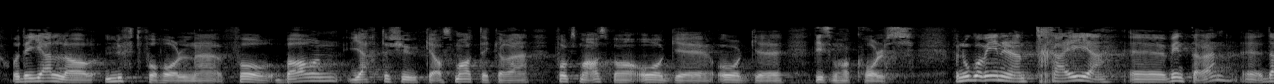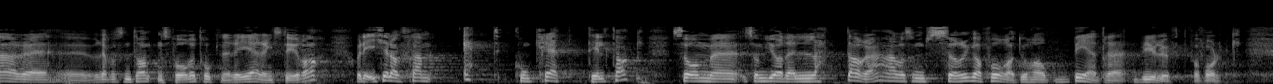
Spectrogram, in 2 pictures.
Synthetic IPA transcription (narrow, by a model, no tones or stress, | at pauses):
ʔɔd̪ɛjɛlːəʁlʉft̪fɔɾhɔlːnə̰fɔʁbɑɾnjæʁt̪əɕʉːkəɑsmɑːt̪ɪkəɾə | fɔlksɔmhɑɾɑsmɑʔɔɡɔɡ | d̪̥ɪsɔmɦɑɾkʰɔls | fɔɾnuːɡoːʋɪɪnːɪd̪ɛnt̪ʰɾæɪəʋɪnt̪əɾənd̪æɾ | ɾɛpɾəsnt̪ʰɑnt̪n̩sfoːɾət̪ʰɾʊkːənəɾɛjeːɾɪŋst̪yːɾəɾ | ɔd̪ɛɪçːəlɑk̚t̪fɾɛmː | ɛt̪kʰʊŋkʰɾeːt̪ʰːɪlt̪ʰɑːksɔmsɔmjøːɾd̪ɛlɛt̪ːəɾəɛlːəɾsɔmsœɾɡəɾfɔɾɑt̪̚d̪ʉɦɑɾbeːd̪ɾəʋyːlʉft̪fɔɾfɔ̰lk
